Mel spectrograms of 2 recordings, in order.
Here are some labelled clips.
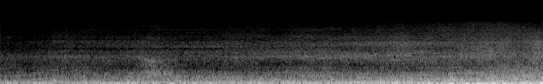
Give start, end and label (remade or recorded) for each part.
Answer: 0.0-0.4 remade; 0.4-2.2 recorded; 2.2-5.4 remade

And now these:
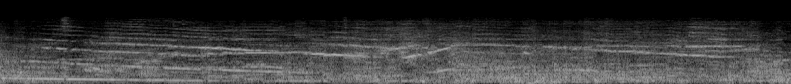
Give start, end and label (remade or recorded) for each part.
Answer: 0.0-7.9 remade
